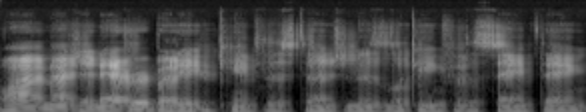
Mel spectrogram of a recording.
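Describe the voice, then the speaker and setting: A man speaks very fast in a put-on character voice with a very deep, low pitch. His intonation is monotone and flat. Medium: actual play. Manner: casual, dismissive.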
